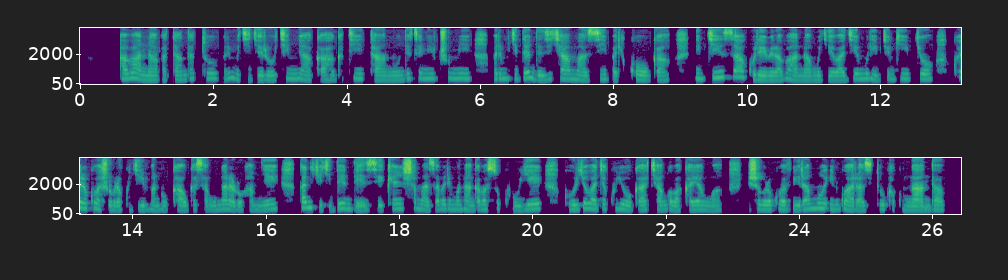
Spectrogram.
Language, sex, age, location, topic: Kinyarwanda, female, 25-35, Huye, health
